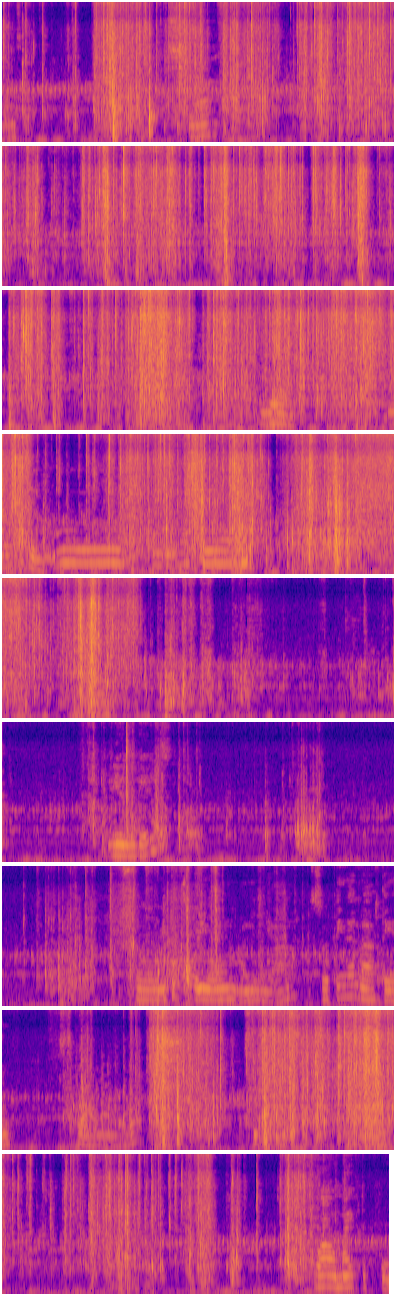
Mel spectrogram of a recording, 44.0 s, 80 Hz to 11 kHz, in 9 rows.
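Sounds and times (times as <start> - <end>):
packaging crinkling and rustling: 0.0 - 23.0, 29.8 - 32.8, 35.2 - 43.6.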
